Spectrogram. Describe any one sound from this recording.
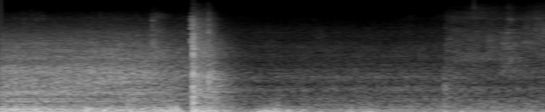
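An oven door shuts with a thud.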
